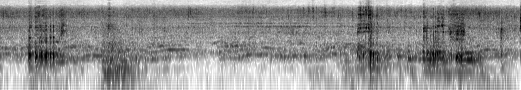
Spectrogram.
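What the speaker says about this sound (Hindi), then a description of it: "ये आलू थोड़ी देर भूने जाएंगे। इसमें मसाले के साथ भून जाएगा।" Potatoes fry with masala in a pan, giving a steady sizzle with intermittent scrapes of stirring and clinks of utensil on metal throughout, with no talk over it.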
